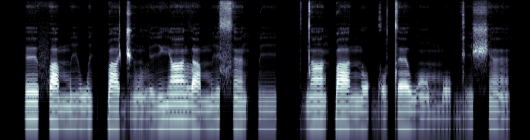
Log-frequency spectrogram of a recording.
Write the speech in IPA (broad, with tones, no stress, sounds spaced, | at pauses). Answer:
e˦ f a˧ m i˧ w i˧ k͡p a˧ d͡ʒ ũ˨ l i˨˦ j ã˦ l a˧ m i˦ s ɛ̃˦ k͡p i˦ | d ã˦ k͡p a˦ n o˧ ɡ o˨ t ɛ˧ w ɔ̃˨ m o˨ ɡ i˨˦ ʃ ɛ̃˦˨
